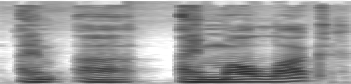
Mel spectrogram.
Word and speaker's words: Amalek: All right, so and Amalek is Strong's H6002, and it goes to, it's pronounced Imalok.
